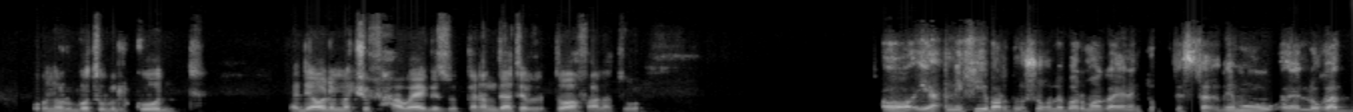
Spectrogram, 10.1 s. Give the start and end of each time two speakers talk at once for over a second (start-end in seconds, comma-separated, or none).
none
